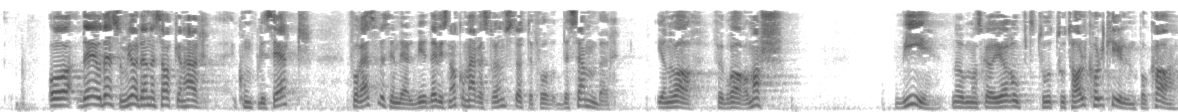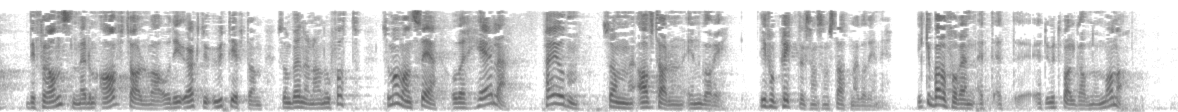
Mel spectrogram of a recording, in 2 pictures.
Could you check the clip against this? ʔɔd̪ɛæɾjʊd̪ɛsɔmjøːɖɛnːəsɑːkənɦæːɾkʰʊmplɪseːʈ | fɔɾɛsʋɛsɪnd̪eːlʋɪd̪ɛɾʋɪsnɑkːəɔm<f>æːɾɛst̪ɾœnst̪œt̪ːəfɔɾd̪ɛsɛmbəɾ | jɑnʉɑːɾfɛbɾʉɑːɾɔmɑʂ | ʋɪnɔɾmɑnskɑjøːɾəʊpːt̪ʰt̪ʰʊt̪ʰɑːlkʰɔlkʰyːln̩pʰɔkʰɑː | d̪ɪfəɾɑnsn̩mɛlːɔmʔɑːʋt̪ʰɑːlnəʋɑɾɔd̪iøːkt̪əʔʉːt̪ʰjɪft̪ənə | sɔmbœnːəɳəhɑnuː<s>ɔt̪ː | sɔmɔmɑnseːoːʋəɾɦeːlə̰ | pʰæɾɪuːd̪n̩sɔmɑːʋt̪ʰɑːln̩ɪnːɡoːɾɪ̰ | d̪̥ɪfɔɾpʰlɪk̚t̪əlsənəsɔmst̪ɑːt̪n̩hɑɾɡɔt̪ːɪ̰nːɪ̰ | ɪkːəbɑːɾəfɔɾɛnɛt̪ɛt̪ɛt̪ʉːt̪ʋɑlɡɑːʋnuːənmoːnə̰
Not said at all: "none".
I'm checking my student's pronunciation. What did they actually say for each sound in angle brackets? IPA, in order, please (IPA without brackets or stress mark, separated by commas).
h, f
